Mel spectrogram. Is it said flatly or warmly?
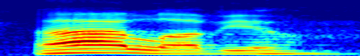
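flatly. It is said flatly, as a duty.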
